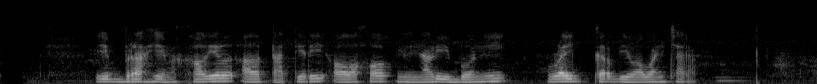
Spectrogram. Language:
Sundanese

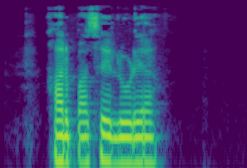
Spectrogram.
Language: Pahari-Potwari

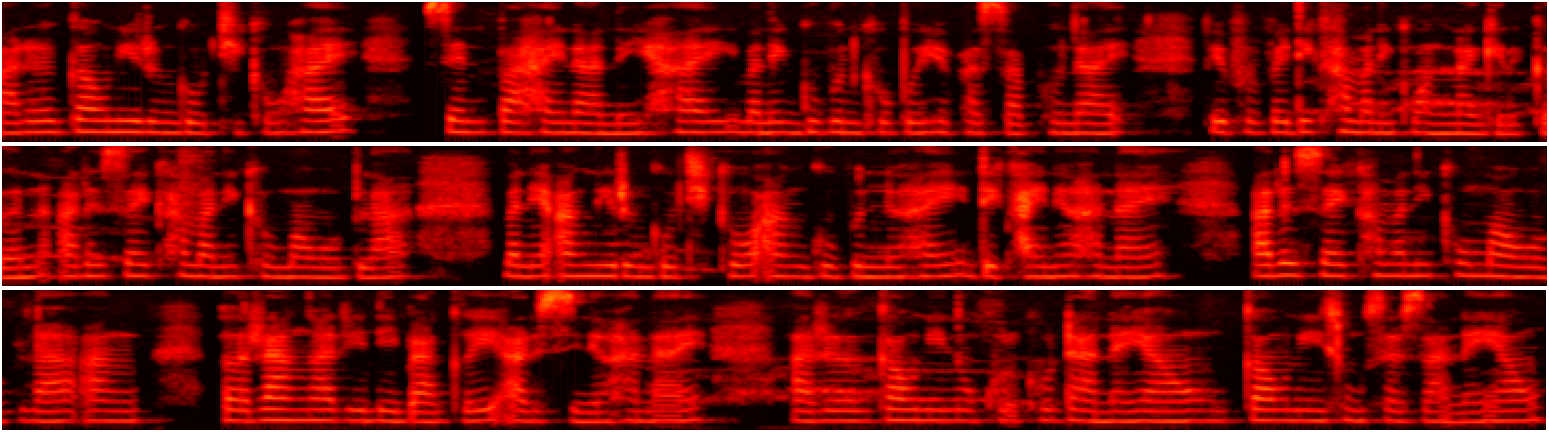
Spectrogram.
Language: Bodo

